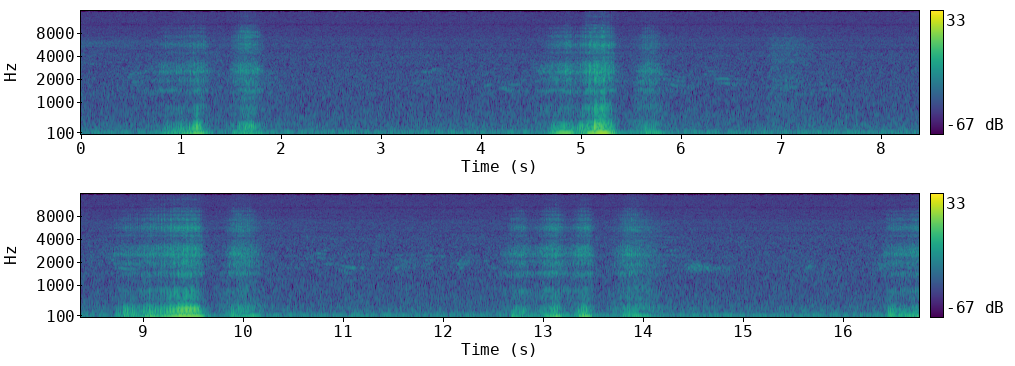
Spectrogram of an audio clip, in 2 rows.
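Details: Real-time recording of a woman asleep at night, no talking, very tired: low rough snores recurring every few seconds, about 14 a minute, with quiet pauses between; ordinary sleep snoring.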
